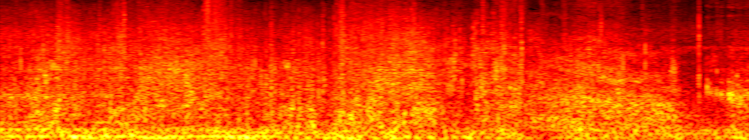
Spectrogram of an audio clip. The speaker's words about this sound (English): As if on cue, a specially designed forklift appeared at the loading dock, dumping the contents of large storage containers into the box of Mark's truck.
